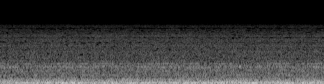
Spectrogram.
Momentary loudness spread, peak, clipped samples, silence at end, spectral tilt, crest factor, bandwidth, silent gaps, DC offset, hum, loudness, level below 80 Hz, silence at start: 1 LU; -10 dBFS; under 0.1%; 0 s; -7 dB/octave; 12 dB; 7 kHz; none; under 0.1%; none; -25 LUFS; -24 dBFS; 0 s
